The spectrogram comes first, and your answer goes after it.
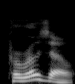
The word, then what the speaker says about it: Parrozzo: Feroze Oh Italian pronunciation part so or pan Rizzo pan Rizzo is a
